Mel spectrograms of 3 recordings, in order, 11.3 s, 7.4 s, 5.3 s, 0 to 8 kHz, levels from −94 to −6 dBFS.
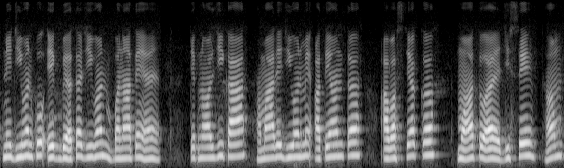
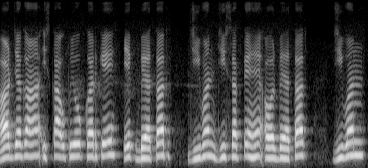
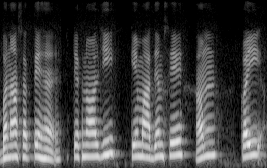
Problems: none marked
